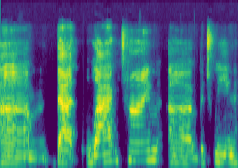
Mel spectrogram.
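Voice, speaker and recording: This woman's voice is fairly low in pitch, and she speaks in an American accent. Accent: slight Southern, comes out sometimes. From US South, Georgia. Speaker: technical assistance consultant. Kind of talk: online presentation to a council. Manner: conversational, many fillers.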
